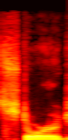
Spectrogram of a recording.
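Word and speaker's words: Storj: They pronounce it storage.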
